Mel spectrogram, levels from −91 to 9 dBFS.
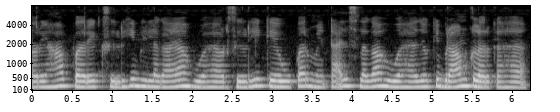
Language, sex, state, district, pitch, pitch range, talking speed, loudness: Hindi, female, Jharkhand, Palamu, 200 Hz, 195-220 Hz, 220 wpm, -15 LUFS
